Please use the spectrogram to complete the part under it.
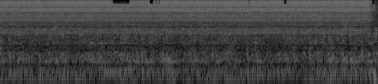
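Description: Hot water runs steadily from a kitchen tap during dishwashing, a continuous hissing, splashing flow heard close and alone.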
